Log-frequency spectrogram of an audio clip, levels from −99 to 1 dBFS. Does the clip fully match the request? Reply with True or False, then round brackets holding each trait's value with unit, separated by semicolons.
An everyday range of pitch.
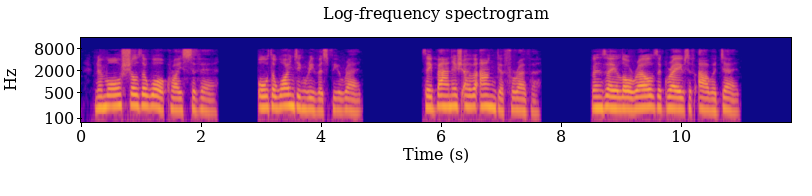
True (3.2 semitones)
